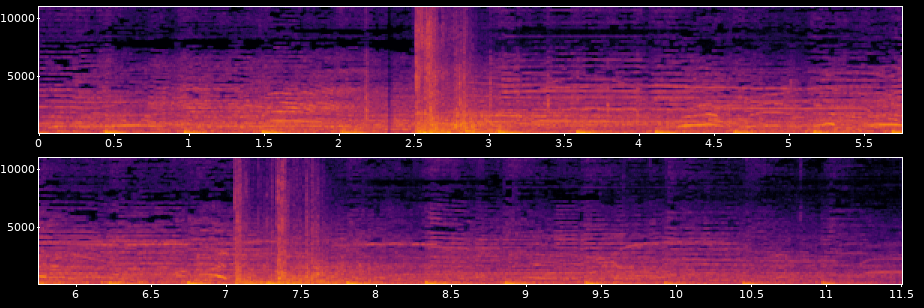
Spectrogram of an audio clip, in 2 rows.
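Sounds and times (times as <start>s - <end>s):
crowd murmur: 0.0s - 11.4s
rhythmic ceremonial drumbeat: 0.0s - 11.4s
ceremonial cannon salute blasts: 2.5s - 3.2s.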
